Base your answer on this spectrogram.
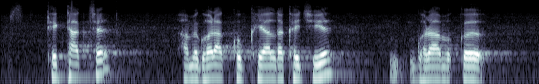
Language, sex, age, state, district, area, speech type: Maithili, male, 30-45, Bihar, Begusarai, urban, spontaneous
